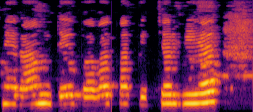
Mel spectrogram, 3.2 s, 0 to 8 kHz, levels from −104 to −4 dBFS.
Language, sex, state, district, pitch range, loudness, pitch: Hindi, female, Bihar, Sitamarhi, 210-235 Hz, -20 LUFS, 230 Hz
